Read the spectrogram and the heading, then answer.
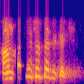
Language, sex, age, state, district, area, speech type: Maithili, male, 60+, Bihar, Begusarai, rural, conversation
